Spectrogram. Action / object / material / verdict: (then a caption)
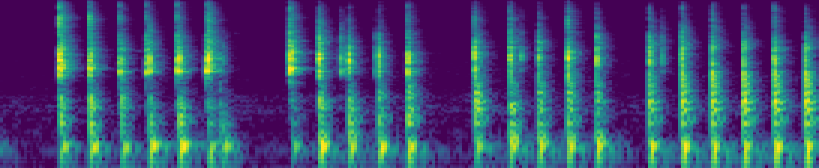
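tap / plastic ice cube tray with silicone cells / plastic, silicone / none. A hand-held metal rod with a white tip taps and knocks the bottoms of the teal silicone cells in an empty clear plastic ice cube tray. Short, dry knocks with a hollow low thump and a brief bright click come in four quick runs separated by short pauses. Each knock dies away almost at once.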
